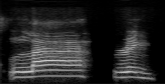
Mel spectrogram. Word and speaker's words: larynx: How do you pronounce it? Lazy. Oh, like, okay. So it's la ring.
